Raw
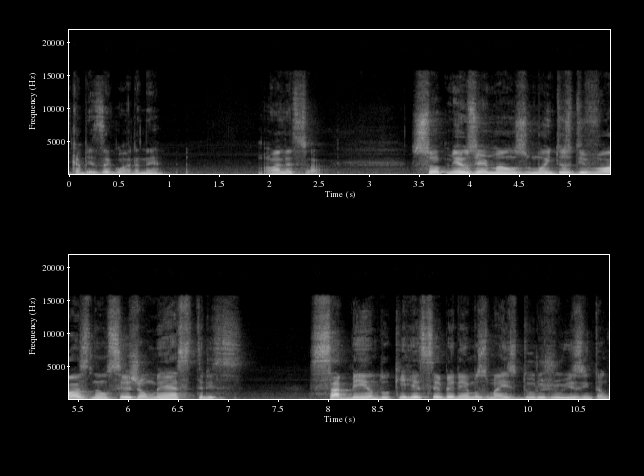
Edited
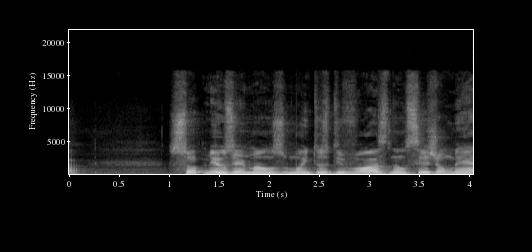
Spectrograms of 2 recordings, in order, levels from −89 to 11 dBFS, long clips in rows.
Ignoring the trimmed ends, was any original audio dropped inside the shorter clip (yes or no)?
no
